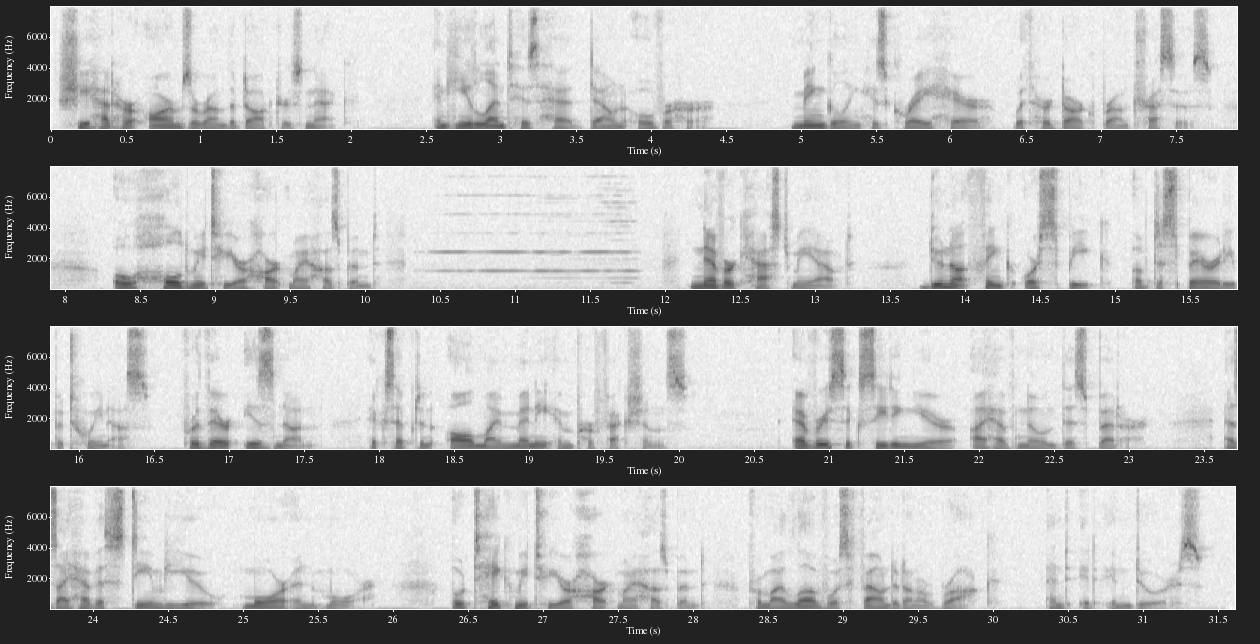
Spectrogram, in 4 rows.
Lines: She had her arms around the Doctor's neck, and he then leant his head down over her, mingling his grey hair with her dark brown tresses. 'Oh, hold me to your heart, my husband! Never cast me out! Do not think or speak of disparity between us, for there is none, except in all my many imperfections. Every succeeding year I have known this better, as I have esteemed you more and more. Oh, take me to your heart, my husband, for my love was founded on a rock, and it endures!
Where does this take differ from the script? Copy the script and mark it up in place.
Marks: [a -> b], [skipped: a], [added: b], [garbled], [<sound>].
She had her arms around the Doctor's neck, and he [skipped: then] leant his head down over her, mingling his grey hair with her dark brown tresses. 'Oh, hold me to your heart, my husband! [squeak] Never cast me out! Do not think or speak of disparity between us, for there is none, except in all my many imperfections. Every succeeding year I have known this better, as I have esteemed you more and more. Oh, take me to your heart, my husband, for my love was founded on a rock, and it endures!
